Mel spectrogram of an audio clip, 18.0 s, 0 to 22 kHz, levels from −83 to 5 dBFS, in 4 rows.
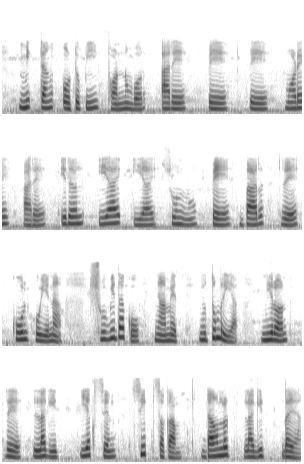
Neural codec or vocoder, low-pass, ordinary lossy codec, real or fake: codec, 16 kHz, 8 kbps, FunCodec, trained on Chinese and English, 25 frames a second; none; none; fake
